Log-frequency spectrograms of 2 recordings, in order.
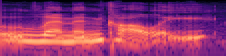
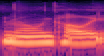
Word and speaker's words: melancholy: That's why I feel so lemon-colly." And so she mispronounced melancholy as lemon-colly. It was hilarious to me. I love her mispronunciations, and I have trouble now. I want to say lemon-colly instead of melancholy, but that's my girl.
